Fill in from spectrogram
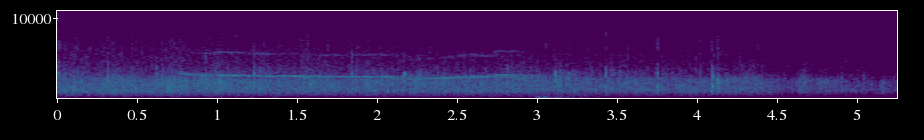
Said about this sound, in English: The band can come and join me. Thank you so much to my friends. Give them a big clap as they move from the stage.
